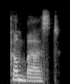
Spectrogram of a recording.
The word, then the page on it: combust: Indian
